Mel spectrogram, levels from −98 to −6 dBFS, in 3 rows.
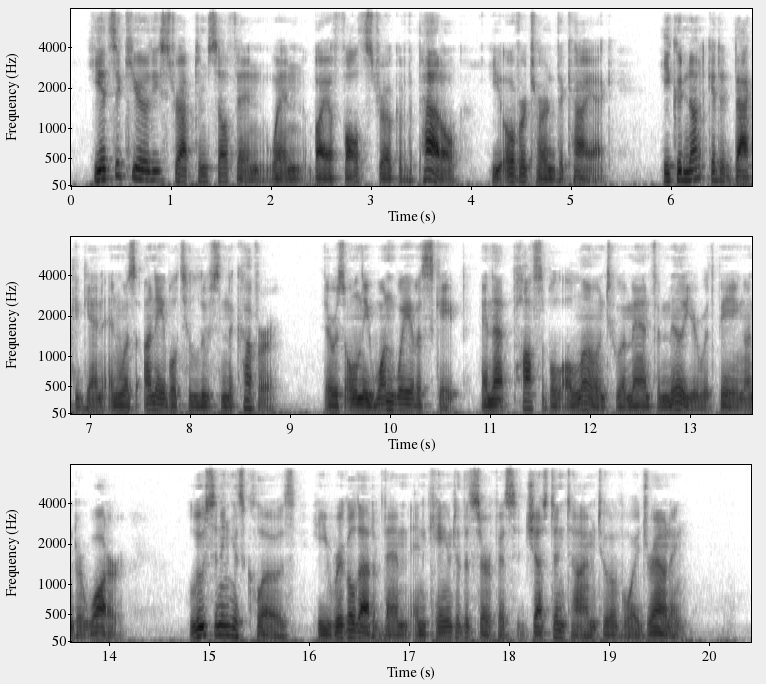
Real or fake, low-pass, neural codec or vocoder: real; 7.2 kHz; none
